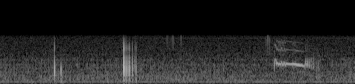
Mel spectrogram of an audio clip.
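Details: Newly arrived kitten giving one brief, weak, falling meow near the end, preceded by a couple of soft knocks, while another cat purrs in the room.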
